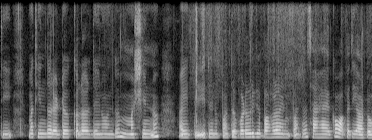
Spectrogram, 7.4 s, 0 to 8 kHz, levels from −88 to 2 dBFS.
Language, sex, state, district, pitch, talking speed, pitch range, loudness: Kannada, female, Karnataka, Belgaum, 185 Hz, 160 wpm, 180-195 Hz, -19 LUFS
